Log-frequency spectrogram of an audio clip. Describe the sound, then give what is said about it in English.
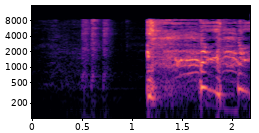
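Coughing: a brief faint sound, then a sudden loud run of harsh, rasping coughs with several sharp bursts that carry on to the end. “Will you knock it off with the coughing?”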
